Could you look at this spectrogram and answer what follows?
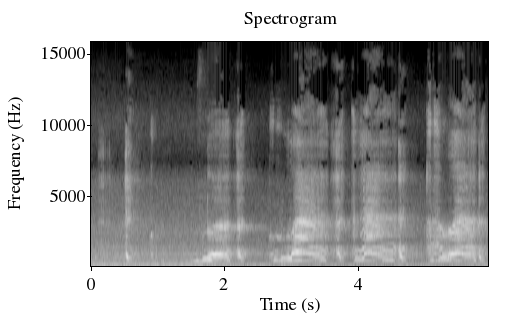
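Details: Repeated strong, high-pitched cries from a newborn over steady room hum; a vigorous newborn cry from an active baby.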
